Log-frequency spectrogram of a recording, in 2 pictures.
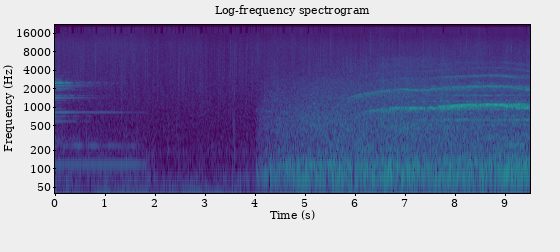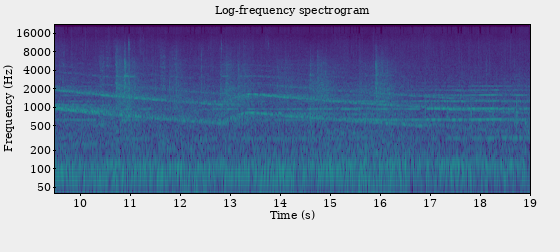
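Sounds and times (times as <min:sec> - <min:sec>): police siren wailing: 0:04.8 - 0:19.0.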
